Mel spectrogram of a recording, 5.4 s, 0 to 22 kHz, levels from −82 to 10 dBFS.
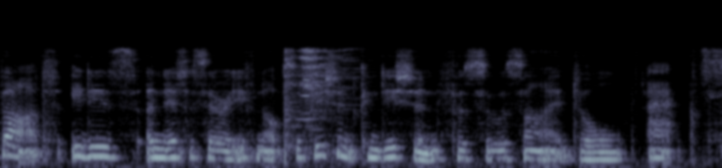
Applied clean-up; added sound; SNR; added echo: none; Screech; 12 dB; reverberation time 0.1 s.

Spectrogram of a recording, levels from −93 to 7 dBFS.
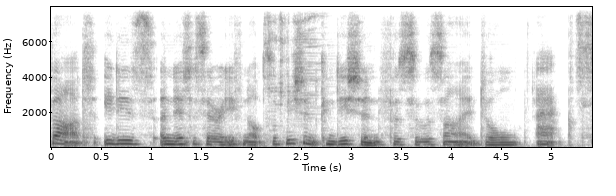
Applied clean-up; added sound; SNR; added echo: neural separator model SepFormer DNS4.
